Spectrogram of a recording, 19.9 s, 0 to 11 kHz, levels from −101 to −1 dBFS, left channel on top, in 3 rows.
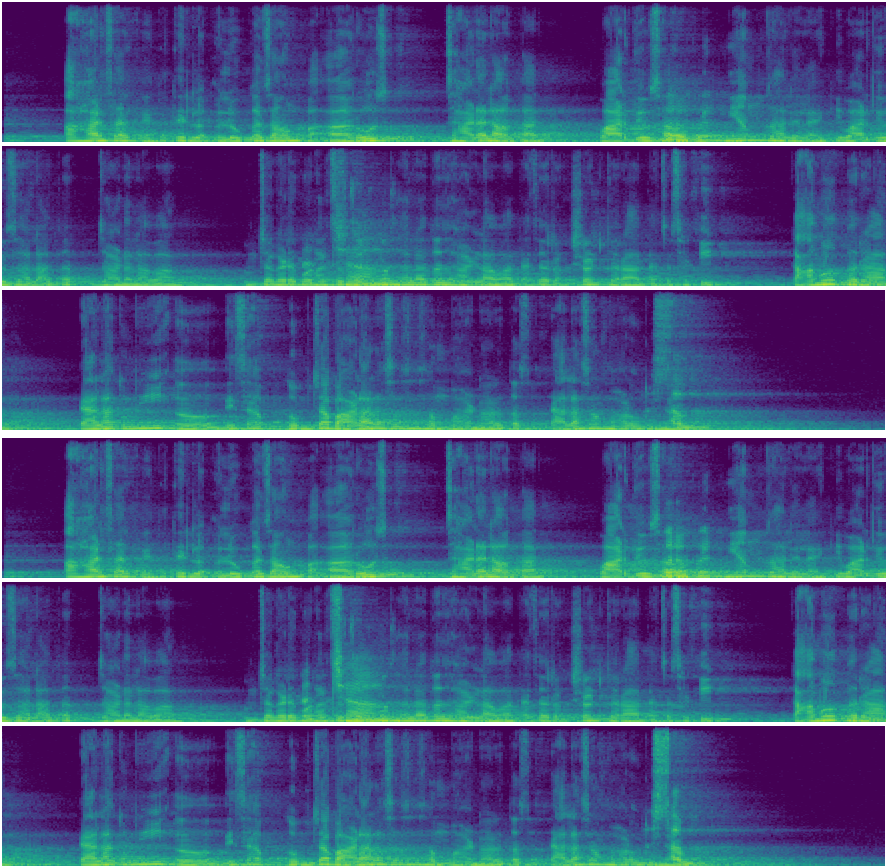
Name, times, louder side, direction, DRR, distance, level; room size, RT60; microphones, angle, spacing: voice 1, 0.5-2.9 3.3-4.0 4.5-7.9 8.4-12.0 12.5-13.3 13.8-18.3, equal, 5° right, 5 dB, 1.4 m, -23 dB
voice 2, 4.9-5.3 8.9-9.5 18.1-18.5, right 2 dB, 75° right, 8 dB, 1.2 m, -23 dB
24.0 x 23.5 x 10.0 m, 2.8 s
head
